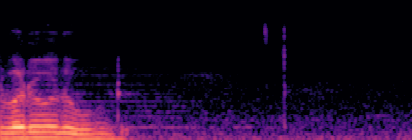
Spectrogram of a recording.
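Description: A man's voice trails off about half a second in, then a quiet pause broken by two or three short, faint clicks a little past the middle.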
